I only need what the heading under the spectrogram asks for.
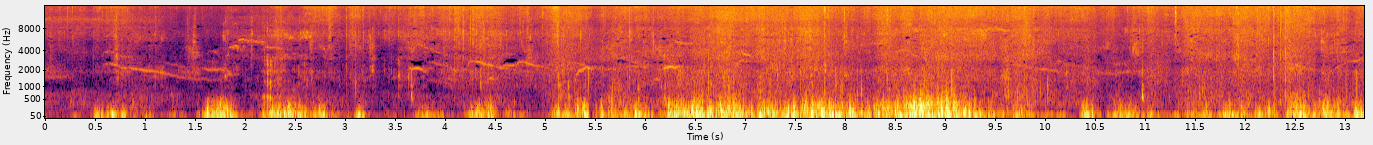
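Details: Winter forage for six rare-breed Oxford Sandy and Black boys between storms: deep grunts arrive in separate bursts, then merge into steady low rooting and chewing, while small birds chirp faintly in the background.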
